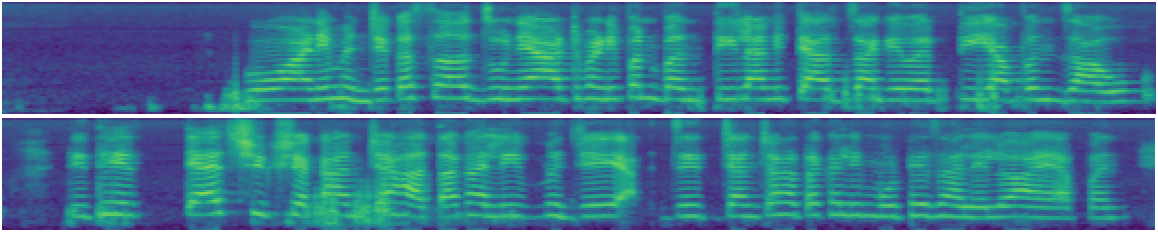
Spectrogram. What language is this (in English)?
Marathi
